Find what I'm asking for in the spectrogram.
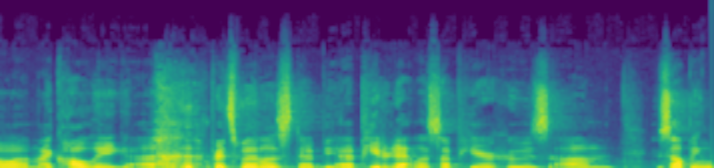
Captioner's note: laugh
